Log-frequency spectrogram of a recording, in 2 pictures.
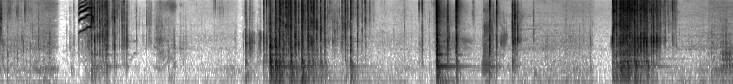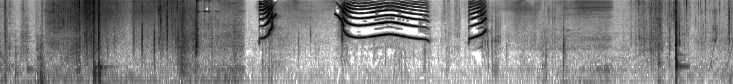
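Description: A car tyre rolling over and crushing a series of small plastic and rubbery objects, heard as separate bursts of cracking, crunching and squishing. About two-thirds of the way through, something under the tyre gives a loud squeal that wavers up and down in pitch for a few seconds.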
